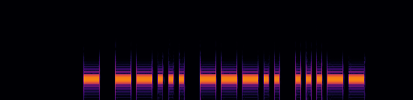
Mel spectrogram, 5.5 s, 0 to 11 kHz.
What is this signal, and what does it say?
Morse code, heard as a keyed tone, about 17 wpm, 700 Hz. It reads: T783
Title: Numbers - Contest Style - 4-Digit 17wpm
